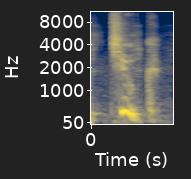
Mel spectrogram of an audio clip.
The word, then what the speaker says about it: toque: It's pronounced a toque.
